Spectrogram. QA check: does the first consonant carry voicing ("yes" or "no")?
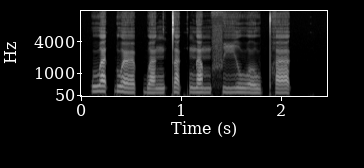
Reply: yes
